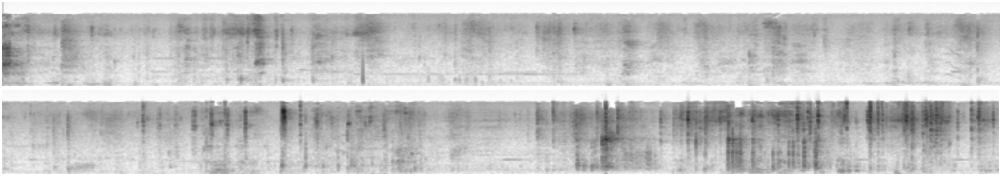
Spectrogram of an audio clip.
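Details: Playing Staffordshire Bull Terriers, two adults with two tiny puppies, make scattered growls, whimpers and short yips over steady scuffling and clatter, growing busier and louder in the last few seconds.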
